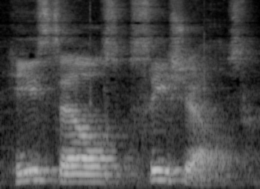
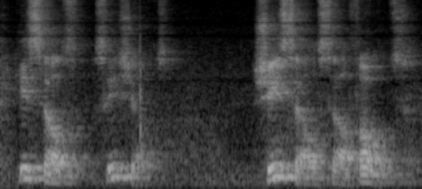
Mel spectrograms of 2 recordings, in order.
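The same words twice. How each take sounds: First: "He sells seashells" said slowly, each word spaced out; slow, deliberate first run at the tongue twister; careful tongue twister. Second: Tongue twister, quicker. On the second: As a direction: toss the twister off lightly and brightly. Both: Shown as a demonstration. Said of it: "you can say this real fast".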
